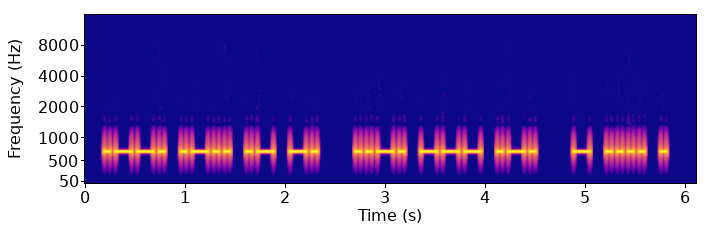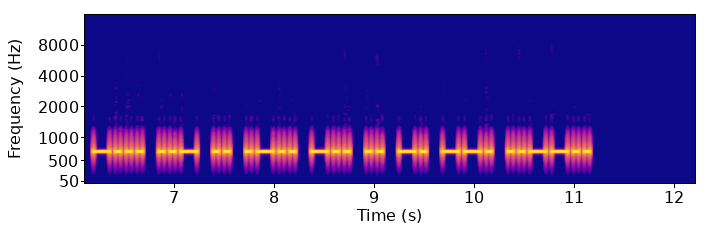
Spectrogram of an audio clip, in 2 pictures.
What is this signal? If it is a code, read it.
Morse code, heard as a keyed tone, about 22 wpm, 700 Hz. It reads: PLAN FOR THE BUILDING?
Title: Sentences from Top 1000 Words - Review Part 5 - 22wpm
